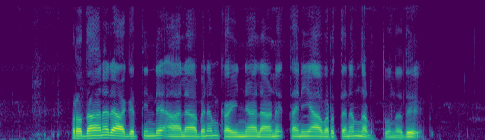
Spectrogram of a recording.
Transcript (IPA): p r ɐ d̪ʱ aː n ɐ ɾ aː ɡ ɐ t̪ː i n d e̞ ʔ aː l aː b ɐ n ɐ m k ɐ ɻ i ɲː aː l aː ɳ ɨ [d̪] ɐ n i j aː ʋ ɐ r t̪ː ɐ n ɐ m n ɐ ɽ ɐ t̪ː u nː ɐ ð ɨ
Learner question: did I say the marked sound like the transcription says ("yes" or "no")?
no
